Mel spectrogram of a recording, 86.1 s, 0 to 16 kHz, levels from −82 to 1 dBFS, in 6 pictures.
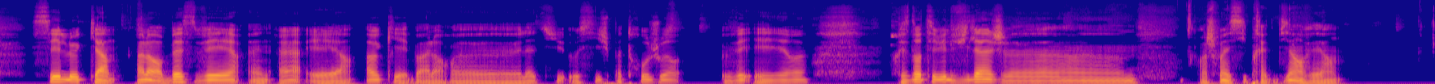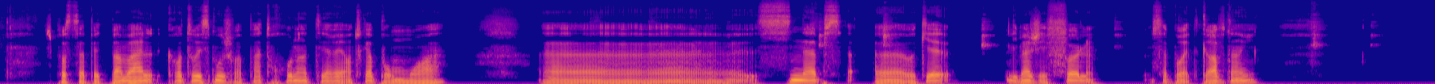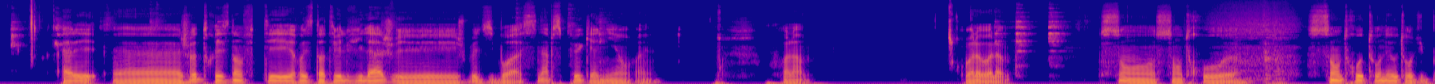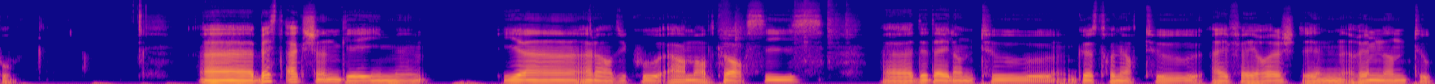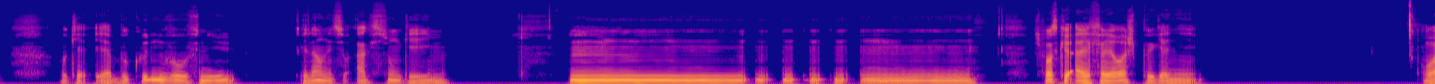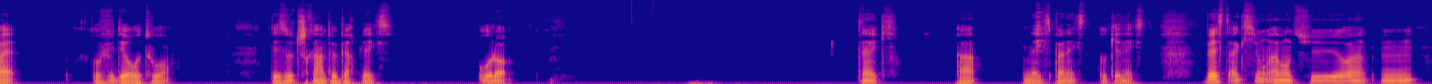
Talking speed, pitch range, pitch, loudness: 120 wpm, 70-95 Hz, 85 Hz, -26 LUFS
